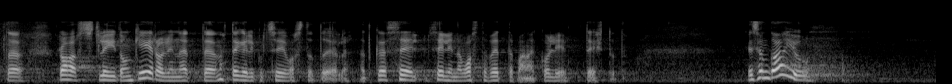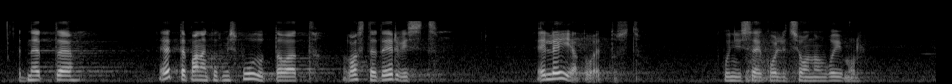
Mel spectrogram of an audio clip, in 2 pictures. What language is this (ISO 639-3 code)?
est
